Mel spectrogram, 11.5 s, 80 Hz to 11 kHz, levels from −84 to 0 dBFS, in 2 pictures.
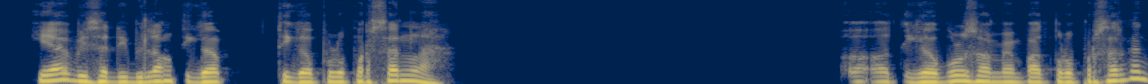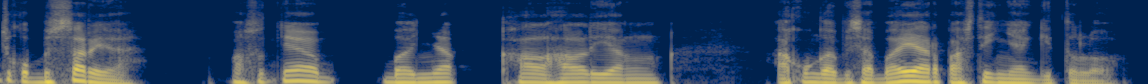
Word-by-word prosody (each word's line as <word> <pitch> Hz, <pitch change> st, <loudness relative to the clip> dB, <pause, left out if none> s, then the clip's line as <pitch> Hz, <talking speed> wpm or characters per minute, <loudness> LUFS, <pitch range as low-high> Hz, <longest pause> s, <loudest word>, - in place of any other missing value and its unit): ya 185 Hz, +2 st, +3 dB
bisa 160 Hz, -3 st, +3 dB
dibilang 145 Hz, +3 st, +1 dB
tigap 150 Hz, -2 st, +2 dB, 0.2 s
tiga 145 Hz, -3 st, +2 dB
puluh 145 Hz, +1 st, 0 dB
persen 175 Hz, +4 st, +1 dB
lah. 120 Hz, -, -1 dB, 2.0 s
Heeh, 150 Hz, 0 st, -6 dB
30 145 Hz, +5 st, +2 dB
sampai 150 Hz, -3 st, +1 dB
40% 140 Hz, +5 st, 0 dB
kan 240 Hz, -, +2 dB
cukup 150 Hz, -10 st, -2 dB
besar 160 Hz, +3 st, +4 dB
ya, 100 Hz, -9 st, -2 dB, 0.4 s
maksudnya 155 Hz, +6 st, -1 dB, 0.3 s
banyak 130 Hz, 0 st, 0 dB, 0.2 s
hal-hal 130 Hz, -1 st, -1 dB
yang, 125 Hz, -2 st, 0 dB, 0.7 s
aku -, -, -3 dB
nggak 125 Hz, -3 st, +1 dB
bisa 115 Hz, +1 st, 0 dB
bayar 145 Hz, +5 st, +6 dB
pastinya 120 Hz, -2 st, 0 dB
gitu 105 Hz, -2 st, -7 dB
loh. 85 Hz, -1 st, -8 dB
140 Hz, 140 wpm, -20 LUFS, 130-155 Hz, 2.0 s, bayar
